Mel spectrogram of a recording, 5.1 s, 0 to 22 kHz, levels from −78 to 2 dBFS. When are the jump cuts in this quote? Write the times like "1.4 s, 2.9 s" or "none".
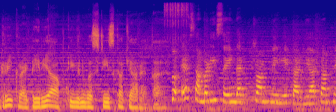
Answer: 2.4 s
